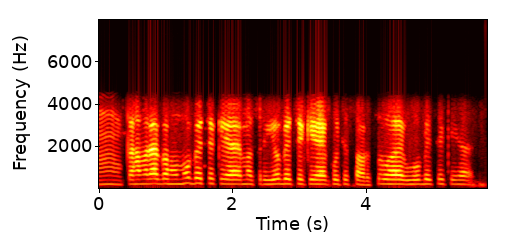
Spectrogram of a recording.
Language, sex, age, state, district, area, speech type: Maithili, female, 30-45, Bihar, Sitamarhi, urban, conversation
